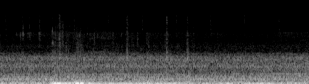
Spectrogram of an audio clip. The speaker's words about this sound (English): The light just turned green. Damn, it's like the drag races.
